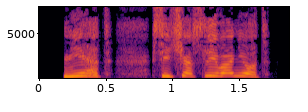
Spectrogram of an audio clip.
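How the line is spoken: Yelling. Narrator (Russian): завопила Урсула

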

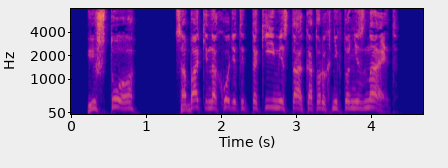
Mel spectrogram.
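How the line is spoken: Sharp. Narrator (Russian): Резко ответил он

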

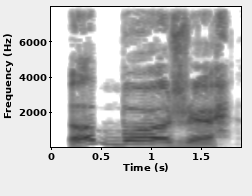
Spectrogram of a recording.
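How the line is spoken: Voice breaking into sobs. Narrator (Russian): раздался незнакомый мне, срывающийся на рыдание голос

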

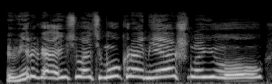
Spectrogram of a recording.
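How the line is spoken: Fading groan. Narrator (Russian): успел простонать на прощание Осип Никифорович, исчезая в мешке из-под угля

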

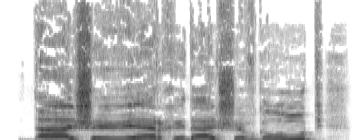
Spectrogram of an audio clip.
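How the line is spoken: Roaring unicorn. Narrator (Russian): взревел единорог

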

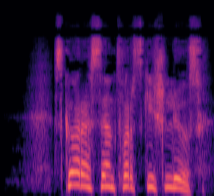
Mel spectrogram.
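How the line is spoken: Joyful announcement. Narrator (Russian): радостно объявил Терренс

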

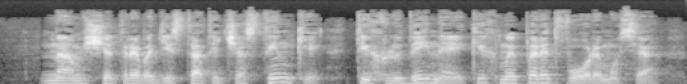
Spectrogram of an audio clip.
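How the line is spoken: Matter-of-fact tone. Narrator (Ukrainian): промовила вона буденним тоном, ніби йшлося про купівлю у супермаркеті прального порошку

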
